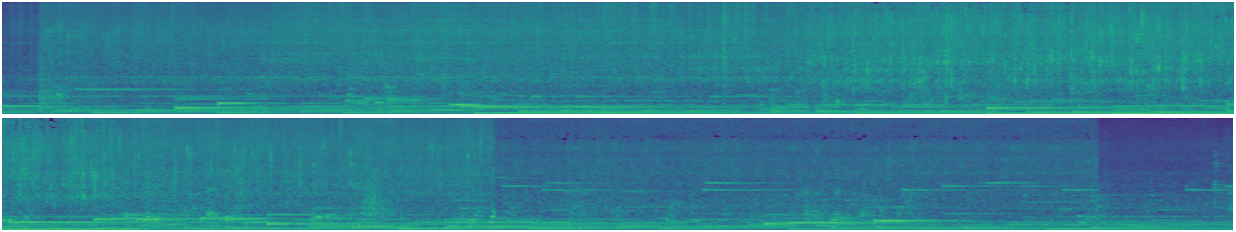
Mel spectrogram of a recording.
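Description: Thin slices of marbled beef sizzling in a hot pan, a steady hiss that grows to its loudest around the middle and falls away about two-thirds of the way through, under background music.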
